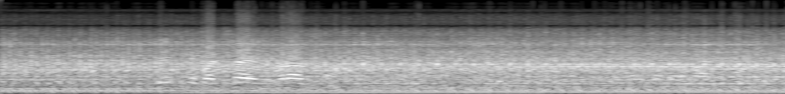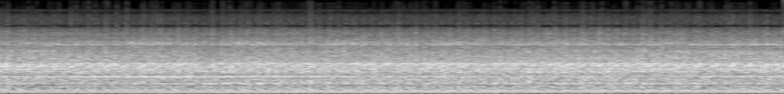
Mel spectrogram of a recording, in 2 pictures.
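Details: Loader tractor diesel that had a vibration, started after loose, half-unscrewed pump bolts were retightened and oil added: steady, even idle with a smooth low drone and no knocking or rattling; normal idle after the fix.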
